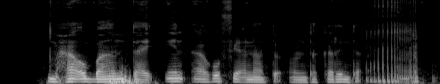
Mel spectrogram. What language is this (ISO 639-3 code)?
som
